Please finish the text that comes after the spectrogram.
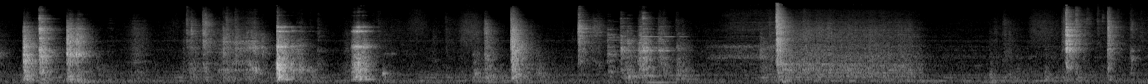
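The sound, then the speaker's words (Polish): A frying pan is handled on a kitchen stovetop for frying chicken breast coated in instant-noodle seasoning, with a series of sharp metallic clanks and knocks at irregular intervals and faint kitchen rustling in between. “I teraz przenosimy się na kuchenkę, gdzie będziemy smażyć właśnie pierś z kurczaka obtoczoną w przyprawach z zupek chińskich.”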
